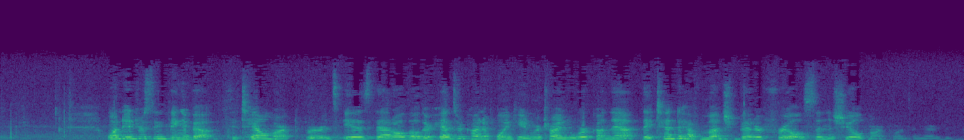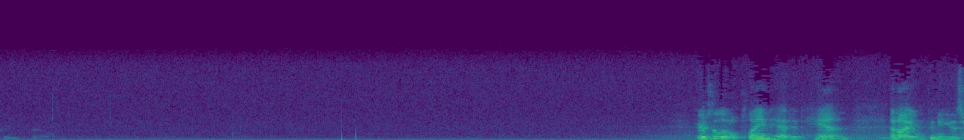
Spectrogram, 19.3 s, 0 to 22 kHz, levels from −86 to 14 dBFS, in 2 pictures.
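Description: No technical faults can be heard anywhere in this clip.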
